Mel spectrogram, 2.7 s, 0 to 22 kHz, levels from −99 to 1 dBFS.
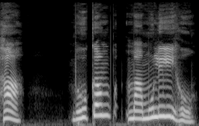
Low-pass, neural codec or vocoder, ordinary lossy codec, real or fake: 19.8 kHz; vocoder, 44.1 kHz, 128 mel bands every 512 samples, BigVGAN v2; Opus, 64 kbps; fake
